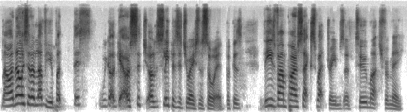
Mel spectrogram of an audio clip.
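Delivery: pleading with her to sort the sleeping; mock exasperated partner. Boyfriend pleading with his partner about sweat dreams, exasperated. Voicing the man fed up with dreams.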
